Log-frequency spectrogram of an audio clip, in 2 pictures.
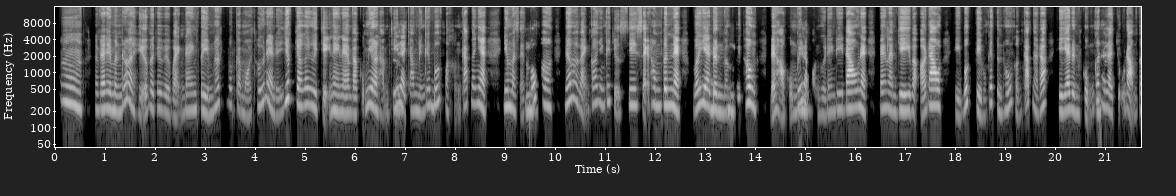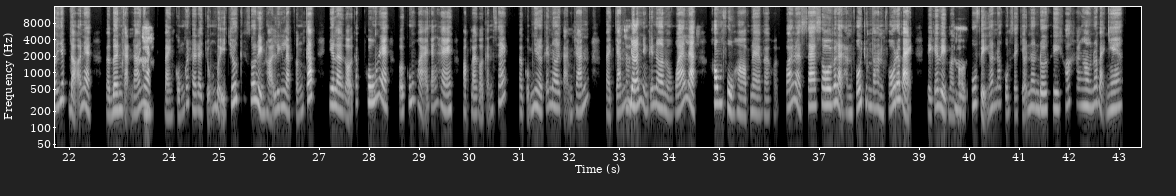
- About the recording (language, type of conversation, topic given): Vietnamese, advice, Bạn đang cảm thấy căng thẳng như thế nào khi có người thân nghiện rượu hoặc chất kích thích?
- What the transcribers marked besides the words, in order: "sự" said as "chự"; tapping; other background noise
